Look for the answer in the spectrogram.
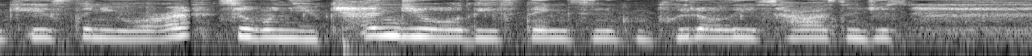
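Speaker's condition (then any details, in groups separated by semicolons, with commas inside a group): Cerebral palsy; spastic diplegia, caused by brain injury; weekly physical therapy; speech delay and issues, raspy voice, big breaths between sentences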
